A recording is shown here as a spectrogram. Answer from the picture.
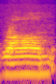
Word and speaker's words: RAM: Then breathe it back into your solar plexus chakra with your next in breath with a yellow burning energy and pronounce RAM, R-A-M. RAM.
